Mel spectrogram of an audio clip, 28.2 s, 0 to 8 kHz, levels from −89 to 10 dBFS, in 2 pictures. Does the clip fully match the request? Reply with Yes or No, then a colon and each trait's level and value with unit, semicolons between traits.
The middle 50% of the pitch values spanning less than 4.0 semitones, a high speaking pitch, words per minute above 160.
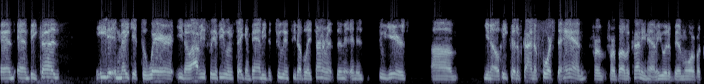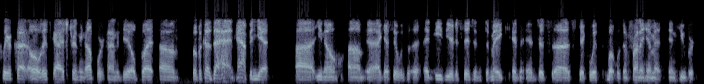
No: average, 3.3 semitones; low, 110 Hz; fast, 205 wpm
